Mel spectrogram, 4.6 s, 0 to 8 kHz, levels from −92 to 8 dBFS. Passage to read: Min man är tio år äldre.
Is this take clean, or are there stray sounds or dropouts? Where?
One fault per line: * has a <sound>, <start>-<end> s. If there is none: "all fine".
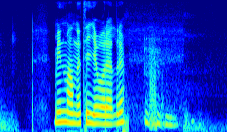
* has a laugh, 2.9-3.7 s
